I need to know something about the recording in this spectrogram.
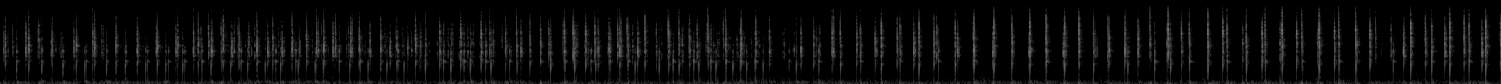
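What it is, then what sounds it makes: Plastic game controller, button clicks. A handheld wired Xbox 360 style controller with a hollow translucent blue plastic shell and white buttons is held in one hand while fingertips and nails tap and press its face buttons. The result is a rapid, dense stream of bright, dry plastic clicks that spaces out into more distinct taps in the second half.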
